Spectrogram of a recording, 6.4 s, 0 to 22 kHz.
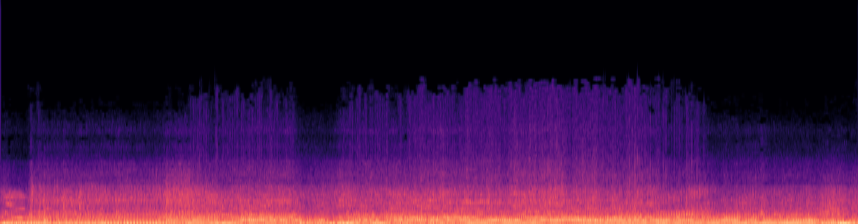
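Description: Outlaw 10.5 drag race cars launching from the line and running at full throttle down the strip. The engine note climbs, then stumbles and dips about two seconds in as one car hits tire shake right out of the hole, before it pulls again.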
